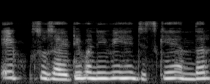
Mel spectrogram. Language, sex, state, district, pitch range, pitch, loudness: Hindi, female, Bihar, Lakhisarai, 270-285 Hz, 275 Hz, -13 LUFS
